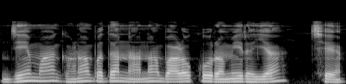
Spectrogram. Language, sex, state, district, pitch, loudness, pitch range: Gujarati, male, Gujarat, Navsari, 140 Hz, -17 LUFS, 125-150 Hz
